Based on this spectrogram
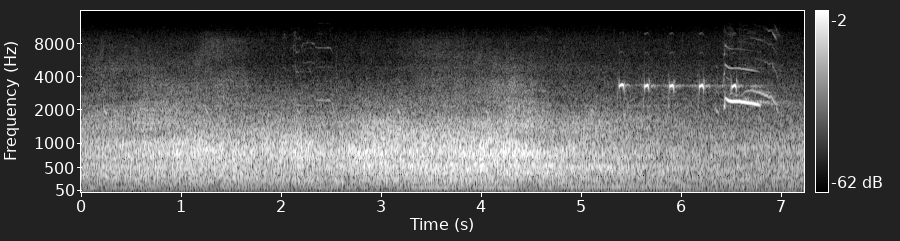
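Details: Juvenile common redshank calling: a quick, even series of five short, high piping notes near the end, followed by a louder downslurred ringing note, over a steady broad rushing background noise.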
